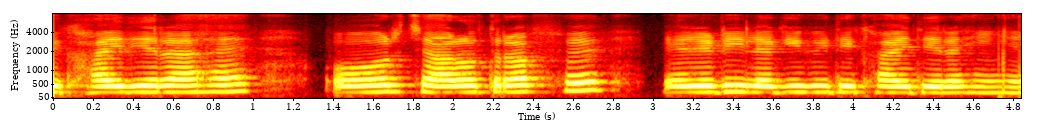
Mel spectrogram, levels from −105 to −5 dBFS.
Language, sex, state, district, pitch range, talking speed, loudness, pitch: Hindi, female, Chhattisgarh, Jashpur, 215-235 Hz, 175 wpm, -15 LUFS, 225 Hz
